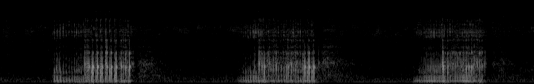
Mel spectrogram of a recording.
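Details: Sleeping dog's loud, scary-sounding snoring: three rumbling, growl-like snores about every two seconds with quiet gaps between them.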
